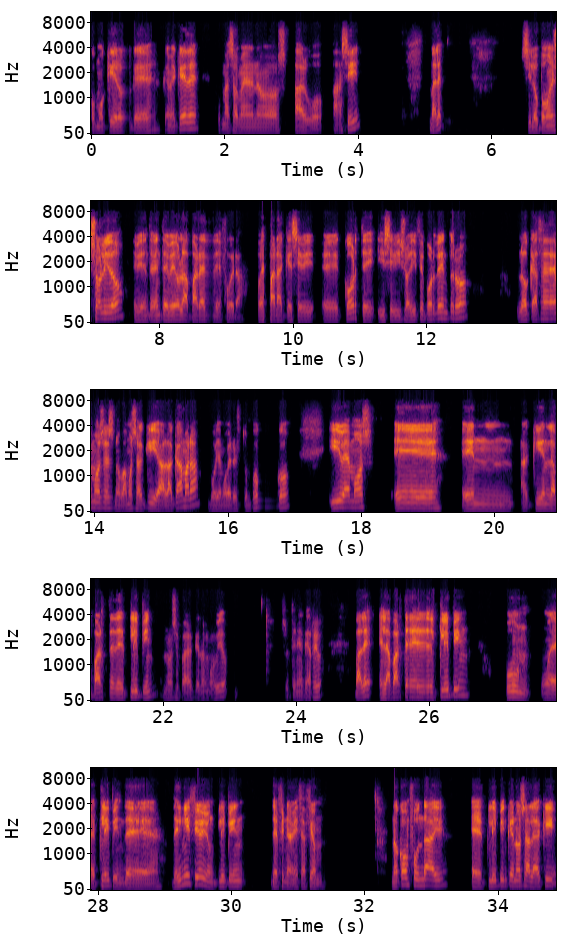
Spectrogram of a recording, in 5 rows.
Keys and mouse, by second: 7.6 click, 14.6 middle click, 33.1 n.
